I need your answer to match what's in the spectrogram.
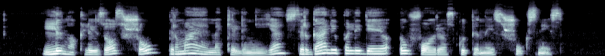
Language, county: Lithuanian, Klaipėda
